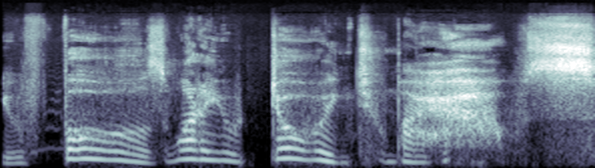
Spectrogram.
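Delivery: very high, stretched-out, drawn-out monster yell. Voicing a creature bursting from the forest at the players: yelling as a beholder. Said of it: "and you hear it yell".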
